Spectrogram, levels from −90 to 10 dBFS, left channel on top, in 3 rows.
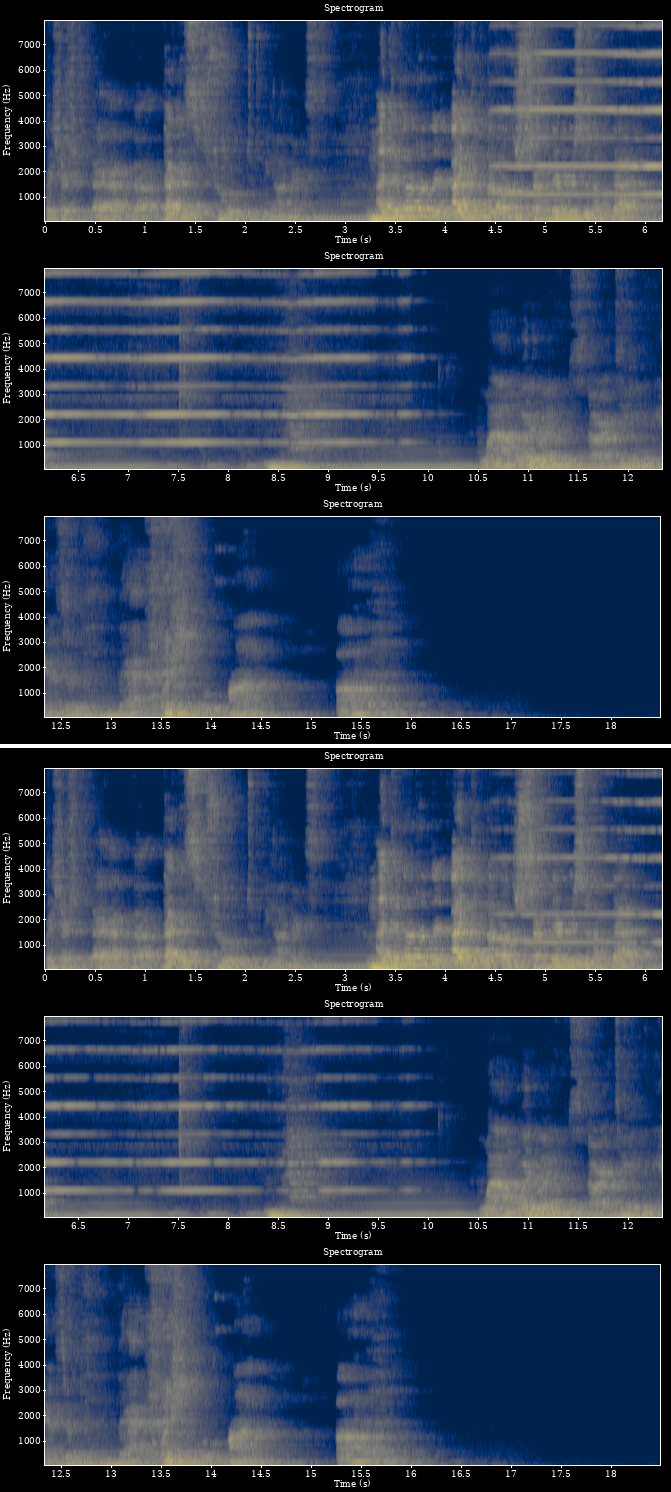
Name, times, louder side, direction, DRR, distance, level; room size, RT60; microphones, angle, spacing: voice 1, 0.0-2.7 3.3-5.9 10.9-11.1 13.3-13.7, equal, 5° right, -4 dB, 3.5 m, -25 dB
sound 1, 1.8-14.3, left 1 dB, 45° left, 5.5 m, -37 dB
voice 2, 3.2-3.5 7.5-7.6 8.3-9.1 10.5-14.7 15.2-15.9, equal, 25° right, -5 dB, 2.9 m, -27 dB
Bowed string instrument, 4.4-9.8, left 6 dB, 90° left, 1.5 m, -31 dB
28.5 x 14.0 x 2.8 m, 1.2 s
head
